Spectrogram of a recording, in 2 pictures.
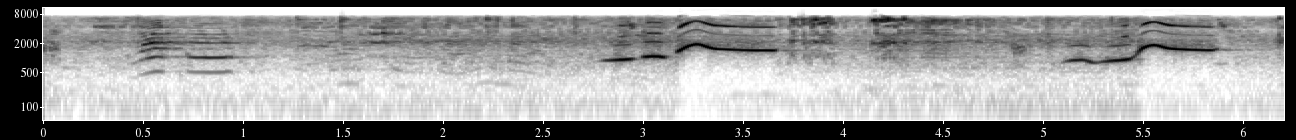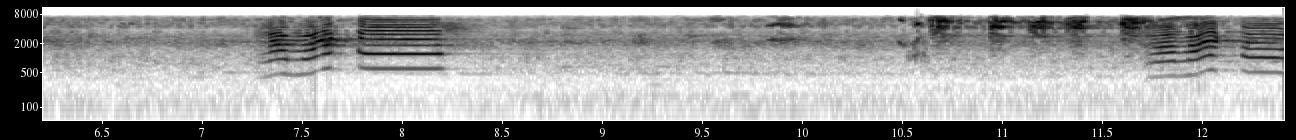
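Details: Cockatoo used as training audio for other birds, talking and saying "assalamualaikum". Harsh, strongly harmonic speech-like syllables alternate with sharp upslurred whistles and quick buzzy stacked bursts, recurring irregularly through the recording.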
